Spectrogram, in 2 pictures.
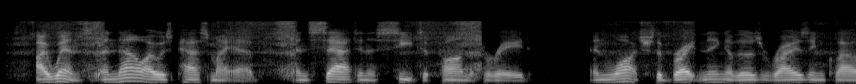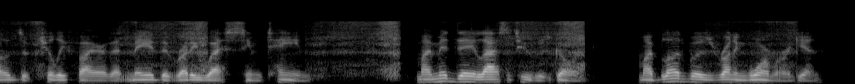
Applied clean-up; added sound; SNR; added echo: none; Writing; 18 dB; none.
